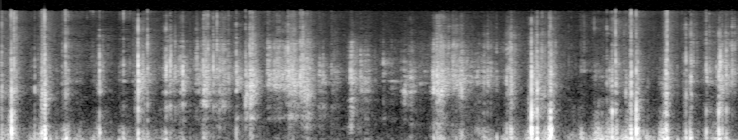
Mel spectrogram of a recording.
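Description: A small silver glitter mesh-covered foam sponge is held close and squeezed and crinkled with fingers and long nails. The result is a continuous run of sharp, bright crinkling and crackling with soft squishy bursts, each burst cutting off quickly.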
